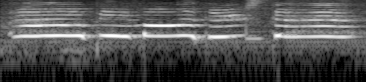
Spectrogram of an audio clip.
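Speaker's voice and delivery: squeaky high Mother's Day wish; high-pitched greeting. Shown as a demonstration. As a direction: jump way up in pitch. Greeting repeated much higher. (mataas na boses na bati)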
